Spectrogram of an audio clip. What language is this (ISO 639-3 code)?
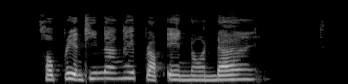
tha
